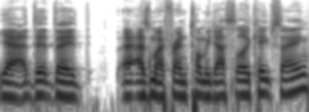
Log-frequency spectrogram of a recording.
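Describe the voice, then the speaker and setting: This man speaks with an Australian accent and a fairly high pitch. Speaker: podcast host. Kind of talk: casual chat. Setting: video call.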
